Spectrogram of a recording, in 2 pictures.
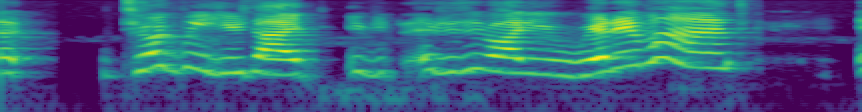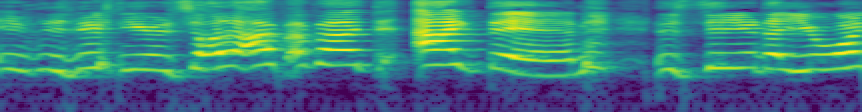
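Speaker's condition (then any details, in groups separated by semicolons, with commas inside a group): Cerebral palsy; voice affected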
